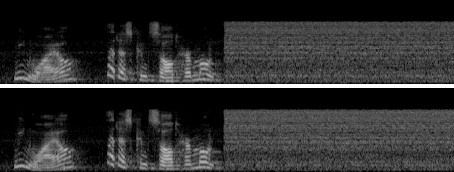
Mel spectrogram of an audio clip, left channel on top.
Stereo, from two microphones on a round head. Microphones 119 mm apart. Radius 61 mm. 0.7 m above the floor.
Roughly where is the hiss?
Right.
